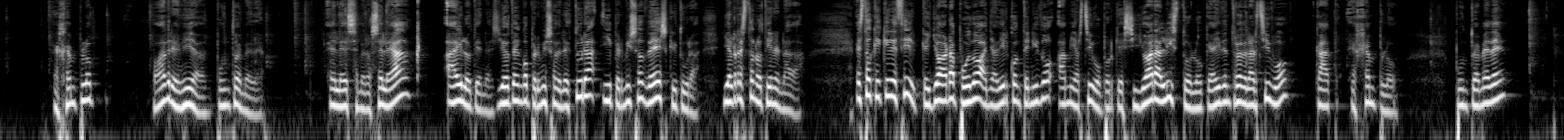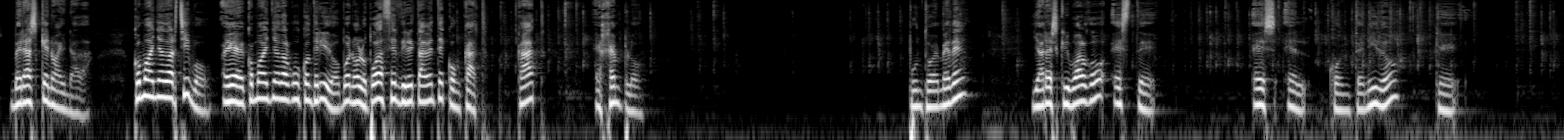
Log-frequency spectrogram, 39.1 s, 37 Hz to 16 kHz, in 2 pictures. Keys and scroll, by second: 0.0-5.4 typing, 3.6 Return, 15.1-17.6 typing, 17.8 Tab, 19.0 Return, 25.0-31.8 typing, 32.0 Return, 33.0-39.1 typing.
